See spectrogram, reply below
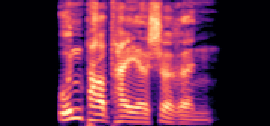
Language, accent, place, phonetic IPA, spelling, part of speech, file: German, Germany, Berlin, [ˈʊnpaʁˌtaɪ̯ɪʃəʁən], unparteiischeren, adjective, De-unparteiischeren.ogg
- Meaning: inflection of unparteiisch: 1. strong genitive masculine/neuter singular comparative degree 2. weak/mixed genitive/dative all-gender singular comparative degree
